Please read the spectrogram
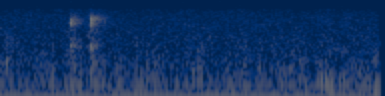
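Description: Near silence with two faint quick clicks, one right after the other, about half a second in.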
